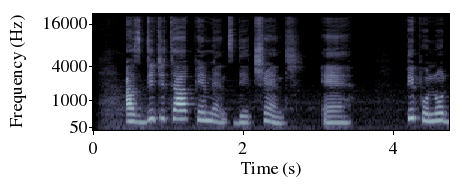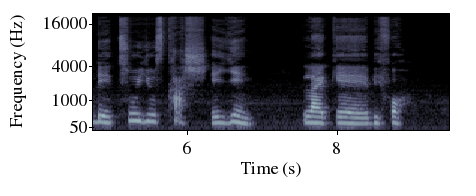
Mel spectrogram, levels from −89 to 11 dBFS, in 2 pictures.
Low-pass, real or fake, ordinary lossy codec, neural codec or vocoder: none; real; none; none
